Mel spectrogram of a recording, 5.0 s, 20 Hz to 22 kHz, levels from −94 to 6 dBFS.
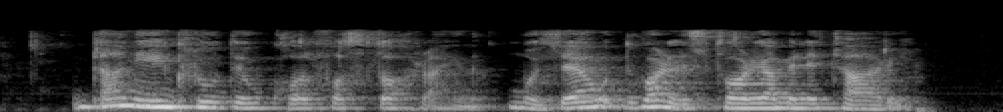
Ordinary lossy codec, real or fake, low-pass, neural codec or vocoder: MP3, 64 kbps; real; 7.2 kHz; none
